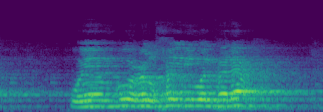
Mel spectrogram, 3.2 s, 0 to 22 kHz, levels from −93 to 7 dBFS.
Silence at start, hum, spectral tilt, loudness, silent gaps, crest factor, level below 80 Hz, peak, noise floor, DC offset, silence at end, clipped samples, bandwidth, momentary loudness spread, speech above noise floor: 0 s; none; -8.5 dB/octave; -18 LUFS; none; 16 dB; -66 dBFS; -2 dBFS; -43 dBFS; under 0.1%; 0 s; under 0.1%; 5 kHz; 15 LU; 26 dB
